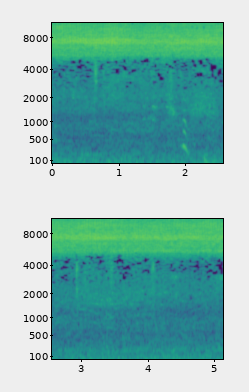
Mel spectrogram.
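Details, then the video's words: Crickets calling again outdoors beside a road: a constant thin, high trilling drone holds steady throughout, over low traffic rumble and a brief chirpy sound near the middle. "Nahuni na naman ang mga kuliglig."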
